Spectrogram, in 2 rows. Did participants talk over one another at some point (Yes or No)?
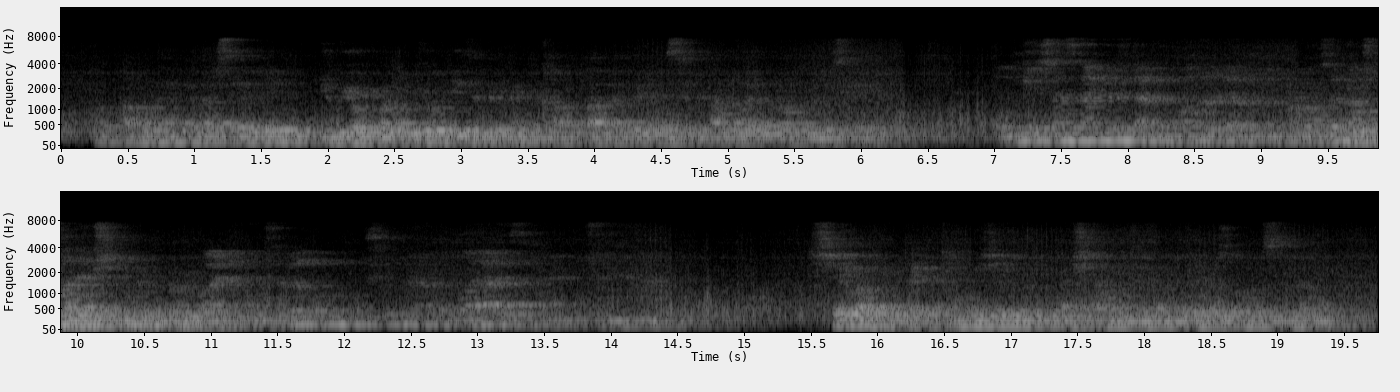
Yes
